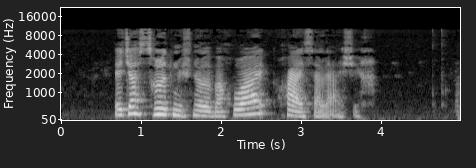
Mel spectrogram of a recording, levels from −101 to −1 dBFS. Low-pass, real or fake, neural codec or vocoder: 9.9 kHz; real; none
